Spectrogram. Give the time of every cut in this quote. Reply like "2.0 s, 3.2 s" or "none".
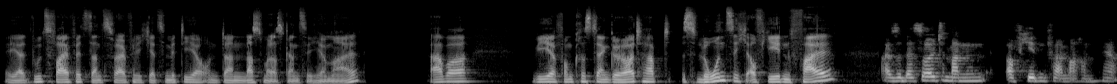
4.3 s, 8.8 s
